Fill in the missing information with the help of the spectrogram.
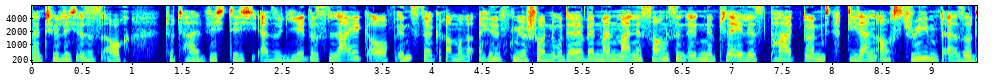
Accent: Baden-Württemberg, Germany; Ich komme aus dem Schwabeländle

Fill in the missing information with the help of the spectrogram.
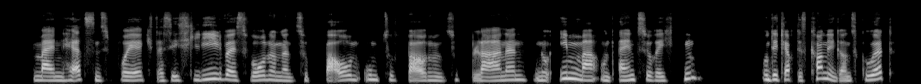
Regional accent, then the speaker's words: Styria, Austria; now in Klagenfurt, Austria; Ich bin noch ein paar Tage 59 Jahre alt, wäre im Juni 60. Bin lebe als Steirerin in Kärnten.

